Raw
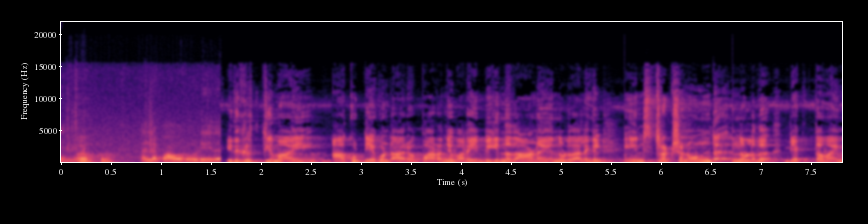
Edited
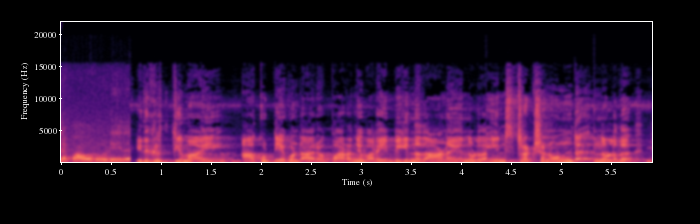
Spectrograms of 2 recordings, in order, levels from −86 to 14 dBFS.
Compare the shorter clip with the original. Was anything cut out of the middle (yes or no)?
yes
